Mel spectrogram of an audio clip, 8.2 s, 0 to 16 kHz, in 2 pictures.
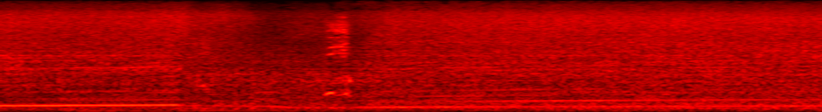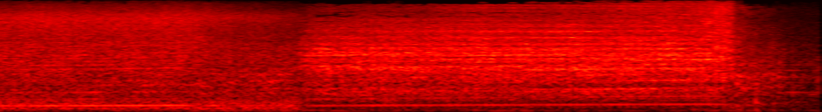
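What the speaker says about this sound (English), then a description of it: "One of them was Jonathan's 330 horsepower Screamer piped Abarth" A 330-horsepower Abarth fitted with Screamer exhaust pipes drones loudly nearby, its engine note holding steady, briefly dropping and then climbing again as it revs and shifts.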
